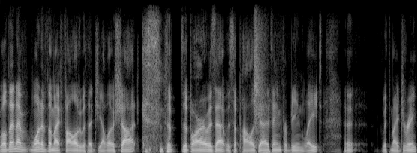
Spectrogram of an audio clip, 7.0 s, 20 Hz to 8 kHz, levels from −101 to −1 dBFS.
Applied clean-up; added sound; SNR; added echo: neural mask model DeepFilterNet 3.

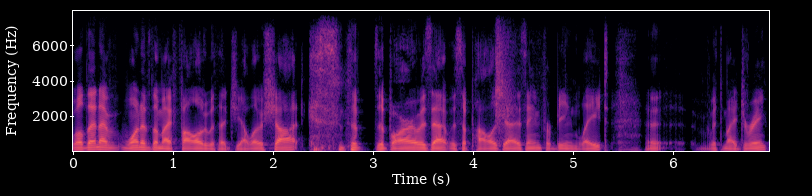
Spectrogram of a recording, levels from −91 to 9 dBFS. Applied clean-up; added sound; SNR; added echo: none; none; none; none.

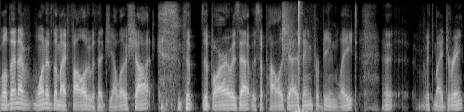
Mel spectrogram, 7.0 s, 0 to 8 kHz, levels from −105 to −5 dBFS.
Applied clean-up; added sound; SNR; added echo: none; Finger snapping; 4 dB; none.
